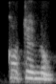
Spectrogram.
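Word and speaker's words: Cotonou: Cotton.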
